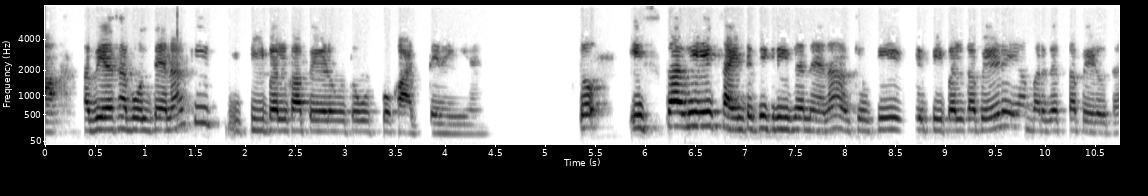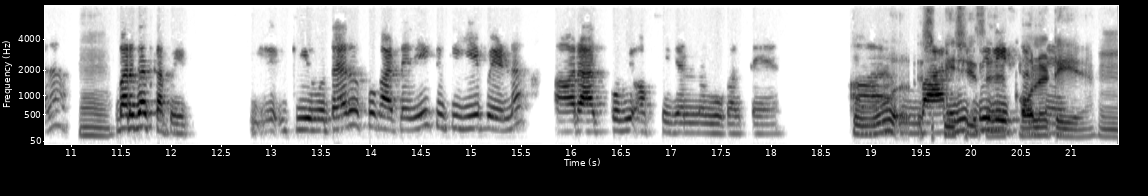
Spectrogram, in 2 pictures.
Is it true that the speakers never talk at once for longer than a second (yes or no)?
no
